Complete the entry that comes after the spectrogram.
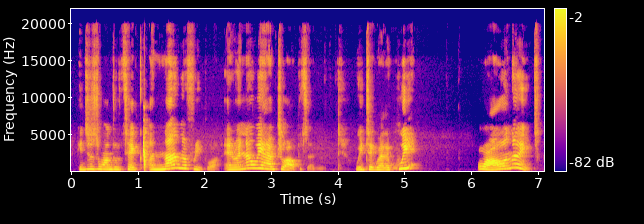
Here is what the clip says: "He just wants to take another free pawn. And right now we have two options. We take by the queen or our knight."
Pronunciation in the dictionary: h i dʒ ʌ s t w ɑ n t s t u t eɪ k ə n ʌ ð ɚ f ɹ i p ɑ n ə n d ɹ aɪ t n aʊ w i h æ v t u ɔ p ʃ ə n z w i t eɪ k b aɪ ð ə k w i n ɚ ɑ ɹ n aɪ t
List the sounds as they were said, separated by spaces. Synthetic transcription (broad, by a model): h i dʒ ʌ s t w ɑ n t t u t eɪ k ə n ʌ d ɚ f ɹ i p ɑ l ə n ɹ aɪ t n aʊ w i h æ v t u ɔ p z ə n w i t eɪ k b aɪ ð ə k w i ɚ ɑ l n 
